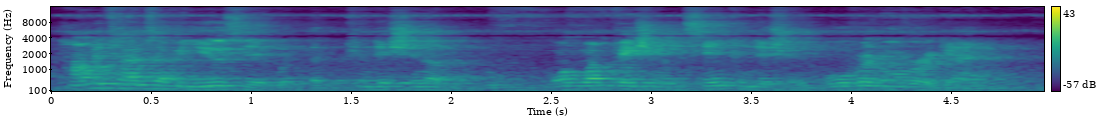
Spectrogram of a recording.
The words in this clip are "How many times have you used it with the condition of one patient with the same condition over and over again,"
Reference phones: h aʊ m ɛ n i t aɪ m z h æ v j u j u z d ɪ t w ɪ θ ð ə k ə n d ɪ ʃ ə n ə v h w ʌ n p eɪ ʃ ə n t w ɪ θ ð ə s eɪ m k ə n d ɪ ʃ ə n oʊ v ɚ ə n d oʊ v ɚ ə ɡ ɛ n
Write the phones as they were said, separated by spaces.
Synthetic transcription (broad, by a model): h aʊ m ɛ n i t aɪ m z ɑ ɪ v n j u z d ɪ t w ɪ ð ə k n d ɪ ʃ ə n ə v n w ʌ n p eɪ ʃ ə n t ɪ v ð ə s eɪ m k n d ɪ ʃ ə n oʊ v ɚ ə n oʊ v ɚ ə ɡ ɛ n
